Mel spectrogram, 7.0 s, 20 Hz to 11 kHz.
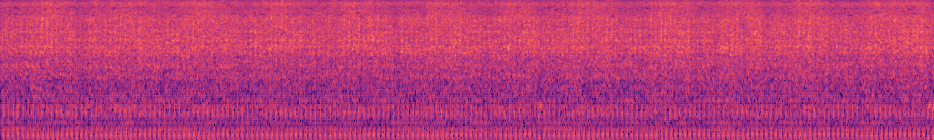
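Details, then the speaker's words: Small single-cylinder lawn tractor engine after the surging carb was replaced with a Chinese-copy Nikki 590399 on an O-ring manifold with backward 90-degree fuel nozzle: even, steady idle, no hunting or surging; runs smooth. "got that uh carburetor running well and it doesn't surge right and um because of that uh fuel nozzle with a 90 degree backwards that always fix the problem so now that engine doesn't surge"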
